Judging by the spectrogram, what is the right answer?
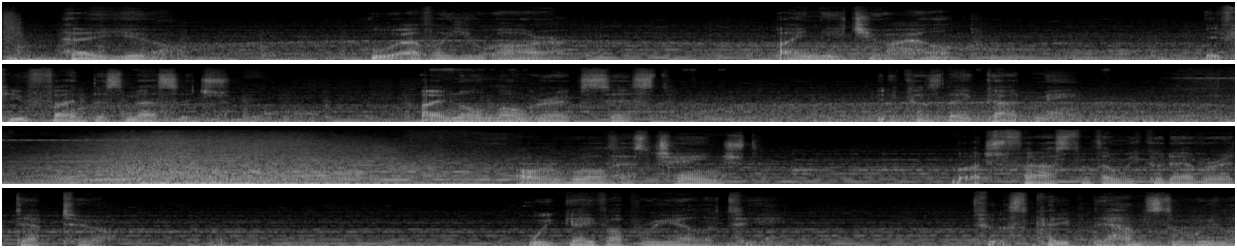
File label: VO trailer english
